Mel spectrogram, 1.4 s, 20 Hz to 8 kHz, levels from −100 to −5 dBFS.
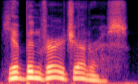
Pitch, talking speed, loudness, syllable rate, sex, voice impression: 145 Hz, 215 wpm, -15 LUFS, 7.6 syllables/s, male, very masculine, very adult-like, very old, thick, very relaxed, very weak, dark, very soft, slightly muffled, slightly fluent, raspy, intellectual, very sincere, very calm, very mature, very friendly, reassuring, very unique, slightly elegant, slightly wild, slightly sweet, very kind, very modest, slightly light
